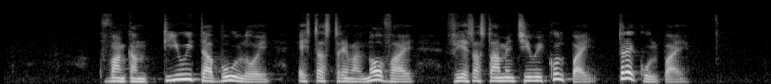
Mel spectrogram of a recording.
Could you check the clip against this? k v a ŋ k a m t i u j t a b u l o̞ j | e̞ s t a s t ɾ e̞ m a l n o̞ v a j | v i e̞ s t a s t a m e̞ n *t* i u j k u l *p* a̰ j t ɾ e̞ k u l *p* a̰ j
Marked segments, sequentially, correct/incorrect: incorrect, correct, correct

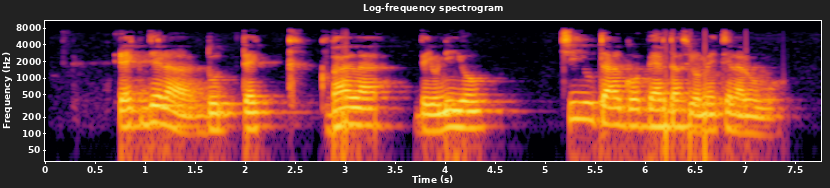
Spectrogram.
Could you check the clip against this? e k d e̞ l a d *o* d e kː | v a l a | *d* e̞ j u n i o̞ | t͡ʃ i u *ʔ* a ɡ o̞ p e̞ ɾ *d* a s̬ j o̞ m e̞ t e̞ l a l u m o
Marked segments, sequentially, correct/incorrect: incorrect, correct, incorrect, correct

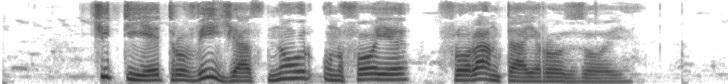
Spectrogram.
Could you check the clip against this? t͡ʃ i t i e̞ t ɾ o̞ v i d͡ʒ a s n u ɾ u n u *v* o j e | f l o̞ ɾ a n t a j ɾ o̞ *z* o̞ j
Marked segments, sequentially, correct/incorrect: incorrect, correct

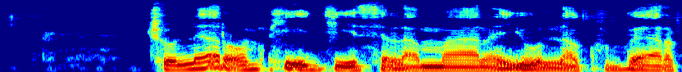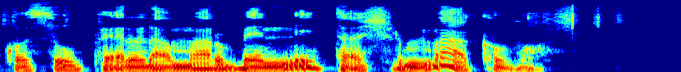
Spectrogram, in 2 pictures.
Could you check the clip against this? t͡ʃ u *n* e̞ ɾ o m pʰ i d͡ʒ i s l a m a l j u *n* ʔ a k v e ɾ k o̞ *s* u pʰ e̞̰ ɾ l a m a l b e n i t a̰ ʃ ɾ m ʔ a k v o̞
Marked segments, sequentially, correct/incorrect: correct, correct, correct

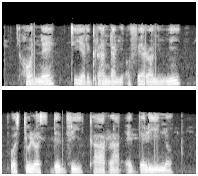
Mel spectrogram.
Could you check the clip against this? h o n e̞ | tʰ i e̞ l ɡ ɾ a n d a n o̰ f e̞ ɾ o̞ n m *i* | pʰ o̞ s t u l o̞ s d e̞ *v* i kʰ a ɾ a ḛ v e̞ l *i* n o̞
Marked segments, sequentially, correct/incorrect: correct, correct, correct

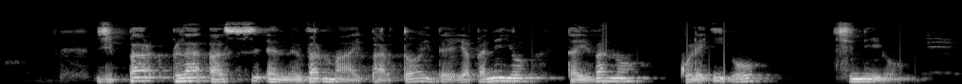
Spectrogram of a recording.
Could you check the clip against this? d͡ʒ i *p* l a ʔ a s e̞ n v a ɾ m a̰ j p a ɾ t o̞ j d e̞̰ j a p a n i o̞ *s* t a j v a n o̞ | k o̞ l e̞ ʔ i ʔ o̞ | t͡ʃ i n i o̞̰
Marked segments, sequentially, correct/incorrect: correct, incorrect

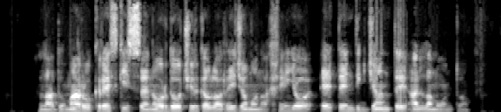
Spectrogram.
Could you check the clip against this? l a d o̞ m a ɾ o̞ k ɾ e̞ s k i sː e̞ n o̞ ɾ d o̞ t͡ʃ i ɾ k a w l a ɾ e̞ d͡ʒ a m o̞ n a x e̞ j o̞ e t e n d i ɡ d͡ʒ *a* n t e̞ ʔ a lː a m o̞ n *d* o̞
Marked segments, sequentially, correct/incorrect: correct, incorrect

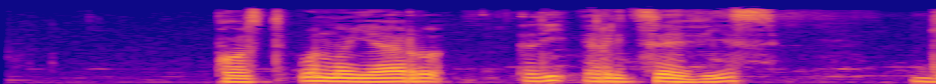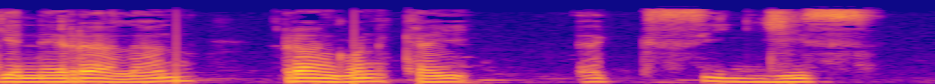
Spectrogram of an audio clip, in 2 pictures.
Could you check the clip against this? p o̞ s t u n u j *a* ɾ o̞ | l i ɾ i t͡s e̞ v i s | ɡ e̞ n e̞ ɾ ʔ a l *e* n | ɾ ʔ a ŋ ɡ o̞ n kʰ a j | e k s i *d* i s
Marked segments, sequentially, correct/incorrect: correct, incorrect, incorrect

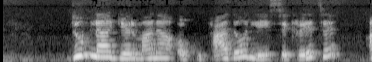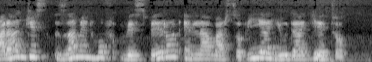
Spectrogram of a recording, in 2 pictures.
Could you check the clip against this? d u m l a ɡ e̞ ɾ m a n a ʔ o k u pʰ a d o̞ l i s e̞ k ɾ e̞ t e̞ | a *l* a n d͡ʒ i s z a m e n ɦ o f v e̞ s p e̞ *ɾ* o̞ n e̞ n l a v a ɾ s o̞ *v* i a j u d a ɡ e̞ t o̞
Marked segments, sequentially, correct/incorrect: incorrect, correct, correct

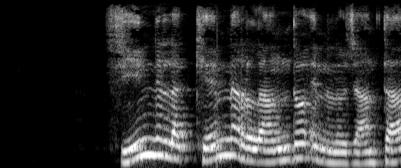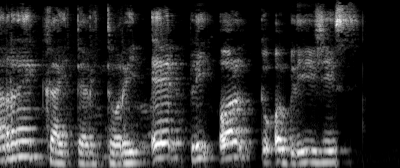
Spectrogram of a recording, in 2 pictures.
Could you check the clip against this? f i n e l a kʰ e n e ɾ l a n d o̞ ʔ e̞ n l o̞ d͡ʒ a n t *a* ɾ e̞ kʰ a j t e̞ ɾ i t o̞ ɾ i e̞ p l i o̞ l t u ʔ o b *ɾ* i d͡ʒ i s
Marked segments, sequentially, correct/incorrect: correct, incorrect

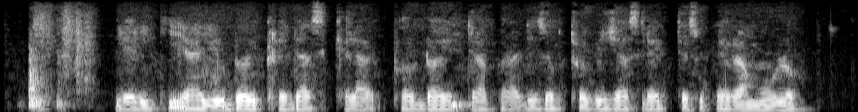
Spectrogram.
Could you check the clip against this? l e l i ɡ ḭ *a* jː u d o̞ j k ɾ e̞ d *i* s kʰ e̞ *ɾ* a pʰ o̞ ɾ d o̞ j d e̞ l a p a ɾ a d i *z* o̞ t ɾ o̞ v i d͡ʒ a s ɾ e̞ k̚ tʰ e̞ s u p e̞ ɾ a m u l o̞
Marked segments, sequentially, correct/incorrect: correct, incorrect, incorrect, correct

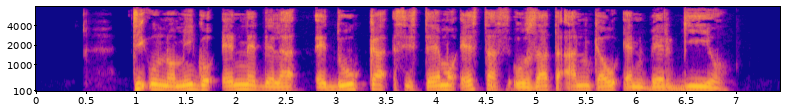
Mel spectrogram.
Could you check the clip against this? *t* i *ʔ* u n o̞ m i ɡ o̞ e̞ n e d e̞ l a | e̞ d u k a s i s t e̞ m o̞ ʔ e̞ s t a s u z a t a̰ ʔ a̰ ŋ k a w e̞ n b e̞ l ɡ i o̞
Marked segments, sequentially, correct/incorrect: correct, correct

